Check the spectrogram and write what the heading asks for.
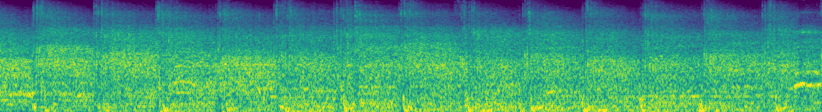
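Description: Steady rhythmic thumping, about two beats a second, over a loud continuous din.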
